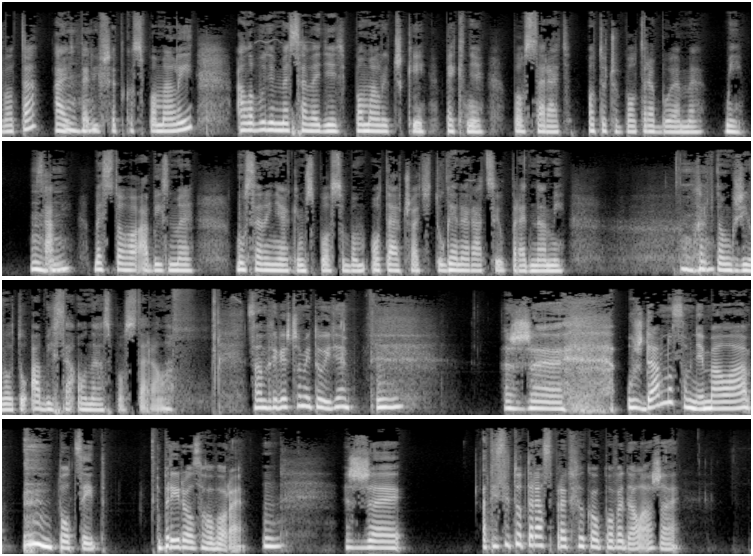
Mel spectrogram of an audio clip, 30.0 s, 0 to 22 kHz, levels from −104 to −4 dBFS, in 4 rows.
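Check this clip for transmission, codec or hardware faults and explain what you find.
Nothing in this speech recording points to a transmission, codec or hardware fault.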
